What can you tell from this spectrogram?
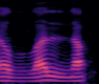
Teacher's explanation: ننطق اللام الأولى المفتوحة لا وبعدها اللام الساكنة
